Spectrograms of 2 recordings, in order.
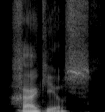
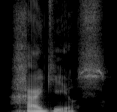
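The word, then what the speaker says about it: ἅγιος: Pero esta alfa tercera se pronuncia ja, ja, hagios, hagios.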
